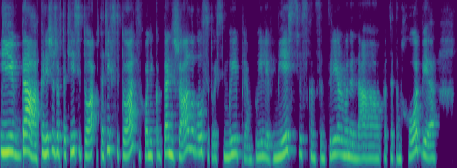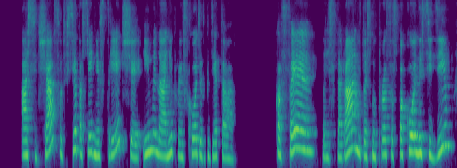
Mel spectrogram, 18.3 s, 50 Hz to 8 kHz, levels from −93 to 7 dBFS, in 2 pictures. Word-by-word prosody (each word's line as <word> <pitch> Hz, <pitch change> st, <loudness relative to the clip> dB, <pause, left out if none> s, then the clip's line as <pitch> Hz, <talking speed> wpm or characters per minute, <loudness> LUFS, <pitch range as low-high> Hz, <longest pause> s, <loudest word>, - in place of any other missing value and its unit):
И 250 Hz, -4 st, +8 dB
да, 255 Hz, -9 st, +8 dB
конечно 245 Hz, +3 st, +3 dB
же, 250 Hz, 0 st, 0 dB
в 245 Hz, -, -14 dB
такие 230 Hz, +4 st, +1 dB
ситуа 215 Hz, -5 st, -1 dB
в 210 Hz, -, -18 dB
таких 285 Hz, +8 st, -3 dB
ситуациях 215 Hz, -4 st, -2 dB
он 200 Hz, 0 st, +1 dB
никогда 210 Hz, +3 st, -1 dB
не 225 Hz, -2 st, +5 dB
жаловался. 250 Hz, +2 st, -2 dB
То 180 Hz, -, -13 dB
есть 180 Hz, +2 st, -14 dB
мы 210 Hz, +5 st, +1 dB
прям 175 Hz, -9 st, -12 dB
были 190 Hz, +1 st, -5 dB
вместе 235 Hz, +7 st, 0 dB
сконцентрированы 205 Hz, 0 st, -4 dB
на 175 Hz, 0 st, -5 dB
вот 180 Hz, -, -12 dB
этом 175 Hz, -1 st, -8 dB
хобби. 205 Hz, -, -2 dB, 0.9 s
А 215 Hz, 0 st, +5 dB
сейчас 215 Hz, +2 st, -1 dB
вот 220 Hz, -, -6 dB
все 295 Hz, +1 st, -2 dB
последние 230 Hz, -4 st, -1 dB
встречи, 230 Hz, -, -5 dB, 0.2 s
именно 240 Hz, -2 st, +2 dB
они 205 Hz, +5 st, +2 dB
происходят 220 Hz, -1 st, -4 dB
где-то 195 Hz, -5 st, -6 dB, 0.8 s
в -, -, -
кафе, 265 Hz, +5 st, +3 dB, 0.2 s
в 185 Hz, -, -7 dB
ресторане. 190 Hz, -, +2 dB
То 210 Hz, -, -6 dB
есть 195 Hz, +1 st, -7 dB
мы 195 Hz, -, +2 dB
просто 225 Hz, +3 st, -4 dB
спокойно 235 Hz, +3 st, +4 dB
сидим, 245 Hz, -, -2 dB
220 Hz, 150 wpm, -23 LUFS, 190-250 Hz, 0.9 s, И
